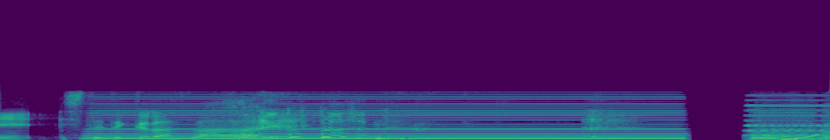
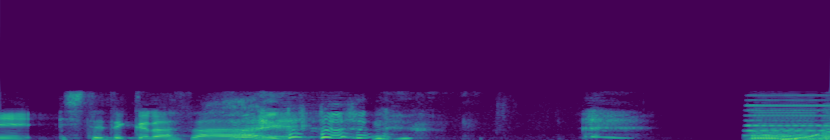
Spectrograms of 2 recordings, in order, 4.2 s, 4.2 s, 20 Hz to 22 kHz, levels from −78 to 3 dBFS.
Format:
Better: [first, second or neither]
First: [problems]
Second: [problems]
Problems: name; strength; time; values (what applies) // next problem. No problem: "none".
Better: second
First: background sound (Organ); 1 dB above the speech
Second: none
